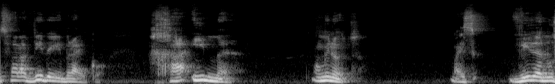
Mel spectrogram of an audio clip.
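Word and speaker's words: חיים: Como se fala vida em hebraico, raim.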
